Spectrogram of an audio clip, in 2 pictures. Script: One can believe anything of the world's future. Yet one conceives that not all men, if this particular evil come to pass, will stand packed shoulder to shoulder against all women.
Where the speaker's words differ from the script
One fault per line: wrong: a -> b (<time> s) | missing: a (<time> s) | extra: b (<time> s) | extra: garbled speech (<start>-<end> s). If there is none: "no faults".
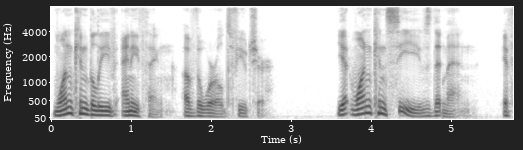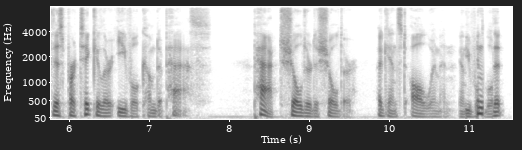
missing: not all (5.0 s)
missing: will stand (7.8 s)
extra: garbled speech (10.9-11.5 s)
